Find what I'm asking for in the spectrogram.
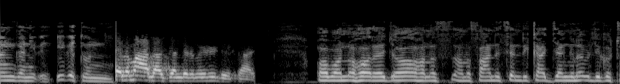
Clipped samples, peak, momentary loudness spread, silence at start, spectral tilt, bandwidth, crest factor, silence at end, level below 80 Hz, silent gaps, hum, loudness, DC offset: under 0.1%; -8 dBFS; 11 LU; 0 s; -6 dB/octave; 8 kHz; 14 dB; 0 s; -66 dBFS; none; none; -22 LUFS; under 0.1%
